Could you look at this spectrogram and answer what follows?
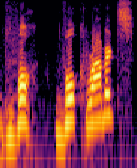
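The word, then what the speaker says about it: Vogt-Roberts: Unfortunately, director Jordan Volk Roberts... How do you say that? Volk Roberts? – Yeah.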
